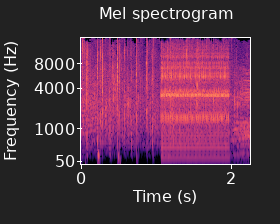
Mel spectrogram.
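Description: Scattered clapping, then about a second in the Family Feud strike buzzer sounds: a loud, flat, steady buzz lasting about a second, meaning the answer is not on the board.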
